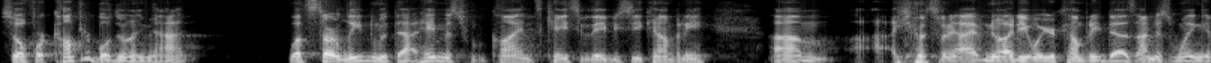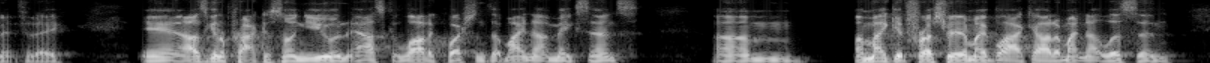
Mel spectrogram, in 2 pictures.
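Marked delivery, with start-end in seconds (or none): none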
